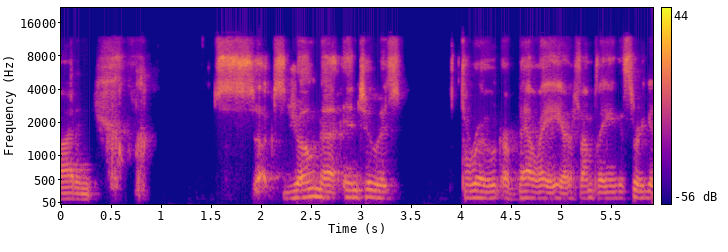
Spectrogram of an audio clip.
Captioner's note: slurps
